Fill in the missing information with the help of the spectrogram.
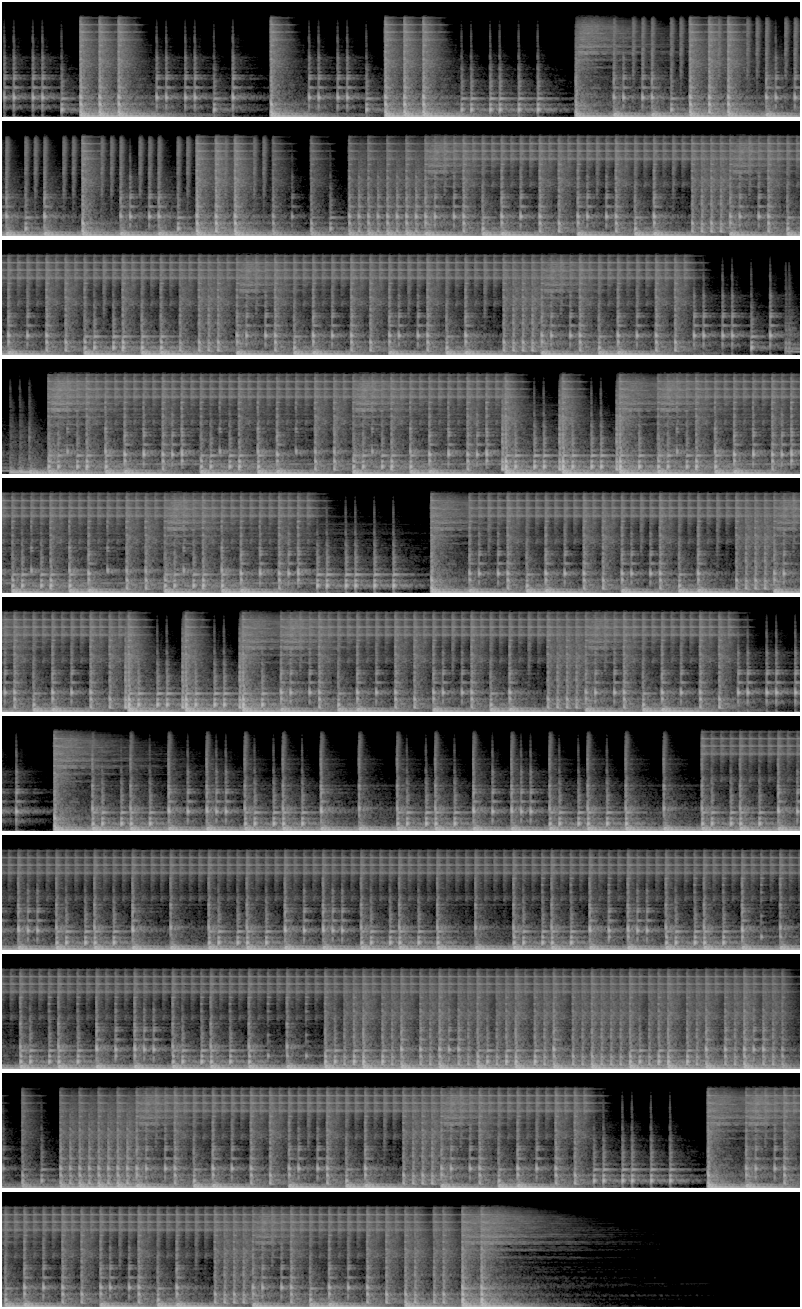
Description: Junior Percussion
